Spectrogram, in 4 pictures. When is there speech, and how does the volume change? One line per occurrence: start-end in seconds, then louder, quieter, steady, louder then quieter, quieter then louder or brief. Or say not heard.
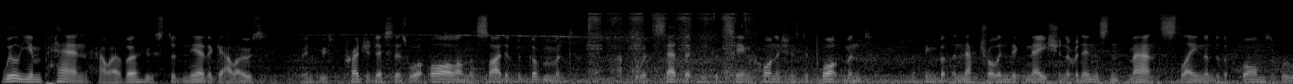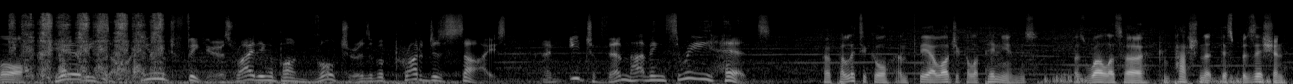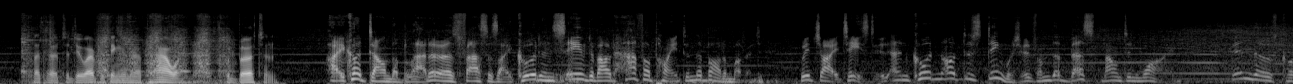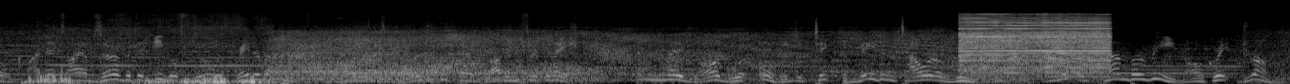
0.0-51.6 louder then quieter.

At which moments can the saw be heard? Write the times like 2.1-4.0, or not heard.
5.8-7.7, 13.0-14.7, 26.1-28.2, 48.4-50.0.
